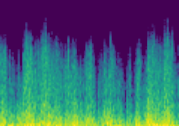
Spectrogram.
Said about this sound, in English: Although the wind isn't going to be very helpful here.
